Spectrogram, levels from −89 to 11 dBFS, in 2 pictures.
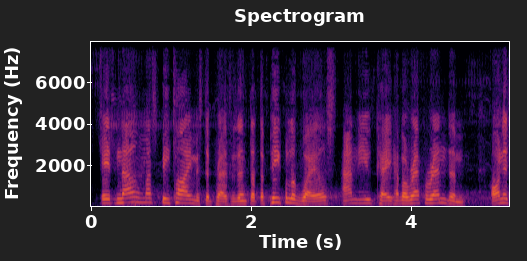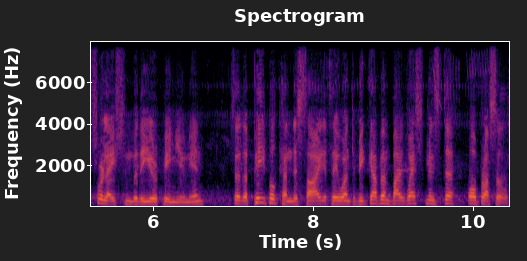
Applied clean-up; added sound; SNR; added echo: neural separator model SepFormer DNS4.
